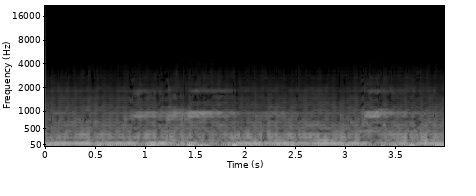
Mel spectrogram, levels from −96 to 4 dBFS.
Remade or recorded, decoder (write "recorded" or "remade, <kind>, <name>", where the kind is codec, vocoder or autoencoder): remade, vocoder, BigVGAN v2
